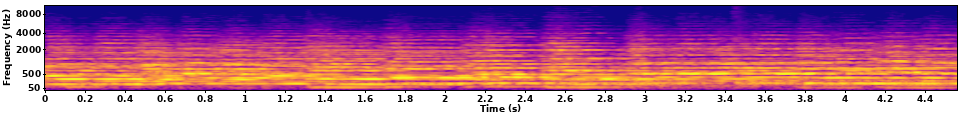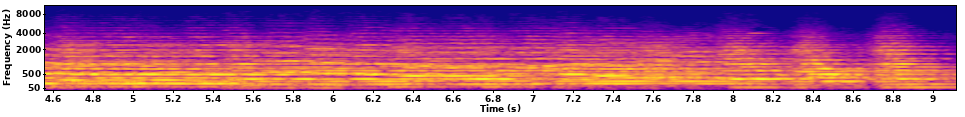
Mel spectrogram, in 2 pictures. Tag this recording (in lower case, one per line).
orchestra
music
